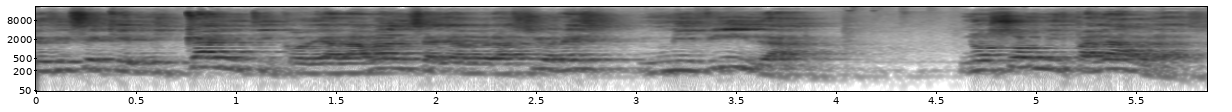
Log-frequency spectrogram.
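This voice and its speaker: Over noticeable background noise and audible room echo, a high-pitched man speaks at a fairly slow pace with ordinary pitch variation. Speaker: pastor. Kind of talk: sermon.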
